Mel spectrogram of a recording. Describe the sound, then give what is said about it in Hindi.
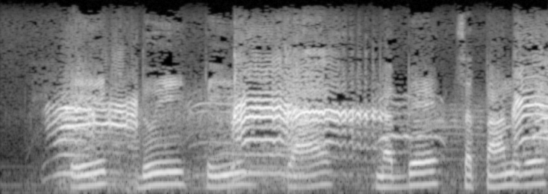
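Several sheep bleat loudly, one wavering cry after another with barely a pause, sometimes overlapping as if a small flock is calling together. “दूसरी भेड़े सुरक्षित और आराम से रहे। रखवाला उनके गिनती करे खातिन आवा।”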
